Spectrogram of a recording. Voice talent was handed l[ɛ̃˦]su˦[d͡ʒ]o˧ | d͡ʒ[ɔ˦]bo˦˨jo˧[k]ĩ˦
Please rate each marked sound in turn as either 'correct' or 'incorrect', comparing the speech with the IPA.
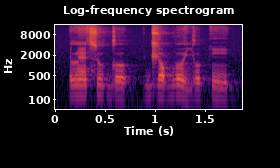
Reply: correct, incorrect: ɡ, correct, correct

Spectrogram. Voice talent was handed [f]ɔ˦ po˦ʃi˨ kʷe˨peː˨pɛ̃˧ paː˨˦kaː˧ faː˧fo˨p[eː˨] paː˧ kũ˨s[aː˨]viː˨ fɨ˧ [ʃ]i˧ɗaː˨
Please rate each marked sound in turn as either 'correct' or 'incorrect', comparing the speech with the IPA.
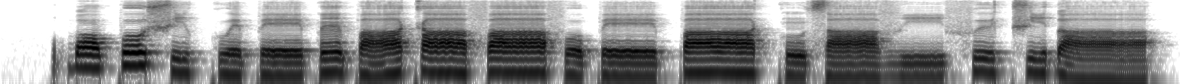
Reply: incorrect: ɓ, correct, correct, incorrect: t͡ʃ

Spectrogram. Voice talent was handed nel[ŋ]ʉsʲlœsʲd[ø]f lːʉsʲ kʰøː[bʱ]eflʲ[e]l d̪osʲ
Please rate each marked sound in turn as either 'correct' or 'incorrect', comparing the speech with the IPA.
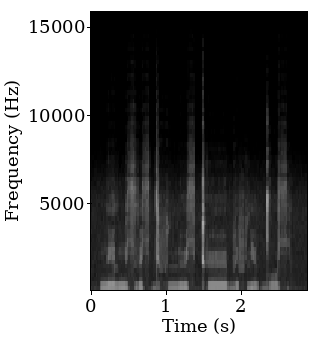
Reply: correct, correct, incorrect: b, incorrect: ø

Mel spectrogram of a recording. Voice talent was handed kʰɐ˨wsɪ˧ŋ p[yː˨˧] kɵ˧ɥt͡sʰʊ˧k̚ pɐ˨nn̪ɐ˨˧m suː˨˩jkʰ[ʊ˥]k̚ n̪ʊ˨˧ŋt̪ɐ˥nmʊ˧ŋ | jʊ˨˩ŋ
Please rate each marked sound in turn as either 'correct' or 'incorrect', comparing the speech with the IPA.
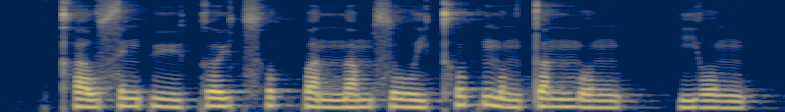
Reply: incorrect: yː˨˩, correct

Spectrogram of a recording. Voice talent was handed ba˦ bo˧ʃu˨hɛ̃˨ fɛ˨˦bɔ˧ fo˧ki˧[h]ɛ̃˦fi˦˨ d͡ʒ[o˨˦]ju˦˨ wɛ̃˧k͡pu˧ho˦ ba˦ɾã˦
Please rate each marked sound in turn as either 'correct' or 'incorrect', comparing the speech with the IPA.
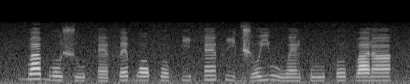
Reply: correct, correct

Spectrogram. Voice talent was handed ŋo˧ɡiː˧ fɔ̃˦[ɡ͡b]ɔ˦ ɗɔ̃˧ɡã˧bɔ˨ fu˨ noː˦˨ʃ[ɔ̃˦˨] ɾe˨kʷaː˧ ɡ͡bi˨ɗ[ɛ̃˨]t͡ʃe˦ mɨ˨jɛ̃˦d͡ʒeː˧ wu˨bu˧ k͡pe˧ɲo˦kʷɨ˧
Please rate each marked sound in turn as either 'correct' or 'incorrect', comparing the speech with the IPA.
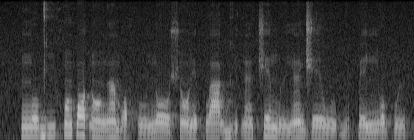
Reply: incorrect: k͡p, correct, correct

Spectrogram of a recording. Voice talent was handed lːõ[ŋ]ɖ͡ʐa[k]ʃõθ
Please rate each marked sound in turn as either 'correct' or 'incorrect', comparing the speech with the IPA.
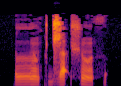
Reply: incorrect: k, incorrect: ʔ

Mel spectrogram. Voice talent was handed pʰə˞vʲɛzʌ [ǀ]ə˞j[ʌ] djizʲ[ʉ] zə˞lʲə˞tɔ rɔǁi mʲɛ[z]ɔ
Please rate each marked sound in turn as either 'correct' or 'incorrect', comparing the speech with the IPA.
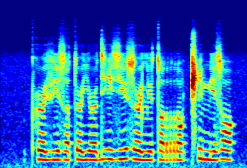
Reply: incorrect: t, incorrect: ə˞, correct, correct

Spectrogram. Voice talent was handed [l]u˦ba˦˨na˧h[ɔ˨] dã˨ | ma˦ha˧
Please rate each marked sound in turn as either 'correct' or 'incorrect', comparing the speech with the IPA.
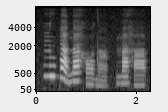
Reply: incorrect: n, correct

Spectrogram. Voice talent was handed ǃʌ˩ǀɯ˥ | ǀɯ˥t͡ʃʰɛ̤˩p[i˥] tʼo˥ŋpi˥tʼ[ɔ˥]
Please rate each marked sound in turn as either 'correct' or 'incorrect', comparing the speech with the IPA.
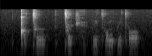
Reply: correct, incorrect: o˥

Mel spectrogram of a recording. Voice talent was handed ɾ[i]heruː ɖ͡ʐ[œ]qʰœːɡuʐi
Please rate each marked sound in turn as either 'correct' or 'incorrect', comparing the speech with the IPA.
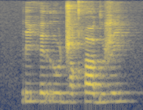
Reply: correct, correct

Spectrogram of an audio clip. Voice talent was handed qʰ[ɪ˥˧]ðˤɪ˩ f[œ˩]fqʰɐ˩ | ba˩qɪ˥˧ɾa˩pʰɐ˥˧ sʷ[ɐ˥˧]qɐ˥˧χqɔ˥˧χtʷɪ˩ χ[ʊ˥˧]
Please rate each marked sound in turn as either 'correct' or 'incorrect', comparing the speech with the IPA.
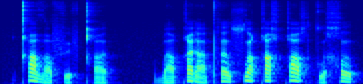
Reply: correct, incorrect: ø˩, correct, correct

